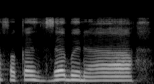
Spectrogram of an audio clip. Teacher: زا یا زو کی ادائیگی بالکل نہیں دی جائے گی، فکذب، زال دانتوں کے درمیان زبان لا کے نرمی سے ادا کیا جائے گا ، فکذبنا، اب نون کے بعد پھر الف مد آ گیا،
